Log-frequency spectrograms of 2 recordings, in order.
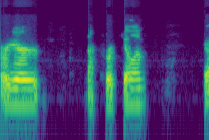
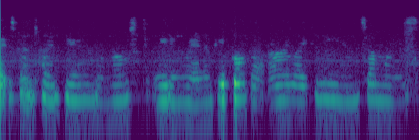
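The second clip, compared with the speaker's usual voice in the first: flat deadpan monotone; 35 dB quieter than usual. Shown as a demonstration. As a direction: say it flat with no feeling. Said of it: "the most monotone, happiest way".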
